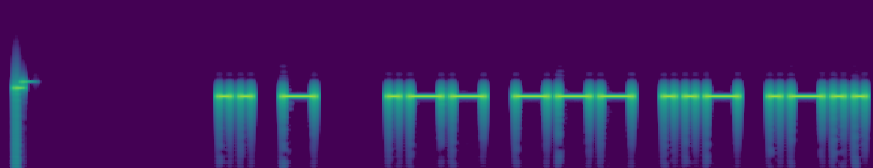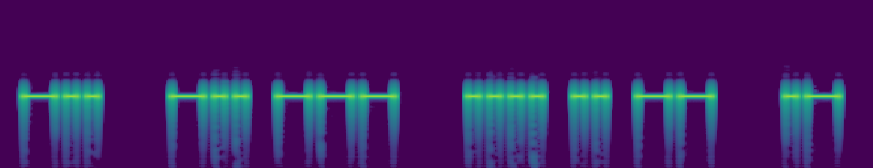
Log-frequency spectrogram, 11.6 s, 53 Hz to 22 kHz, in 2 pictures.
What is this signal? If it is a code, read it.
Morse code, heard as a keyed tone, about 17 wpm, 700 Hz. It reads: IT WOULD DO HIM A
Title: Sentences from Top 1000 Words - Review Part 3 - 17wpm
